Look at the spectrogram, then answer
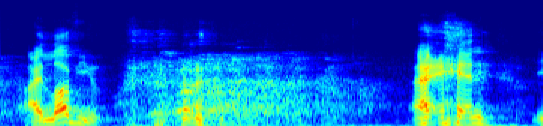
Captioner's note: laughter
